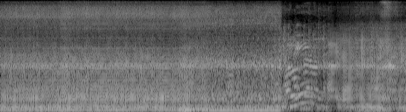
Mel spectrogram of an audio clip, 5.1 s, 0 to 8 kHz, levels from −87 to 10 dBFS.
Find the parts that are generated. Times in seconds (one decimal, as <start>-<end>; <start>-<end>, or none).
0.0-2.6; 4.1-5.1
